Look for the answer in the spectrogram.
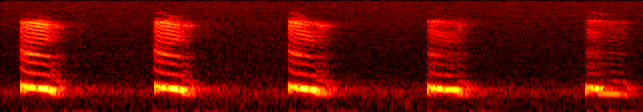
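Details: Yellow-billed cuckoo, a summer bird heard along the river and staying high in the treetops, gives five hollow, throaty, slightly falling notes spaced steadily about two-thirds of a second apart; nothing else is heard.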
